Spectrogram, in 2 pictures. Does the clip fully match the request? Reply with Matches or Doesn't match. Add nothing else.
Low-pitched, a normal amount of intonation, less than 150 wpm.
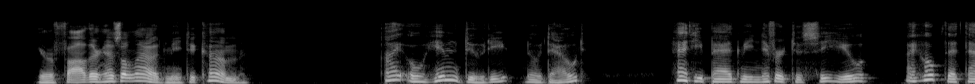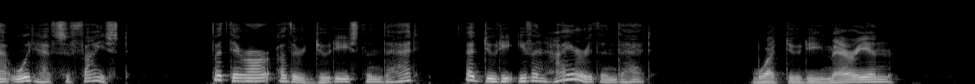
Doesn't match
